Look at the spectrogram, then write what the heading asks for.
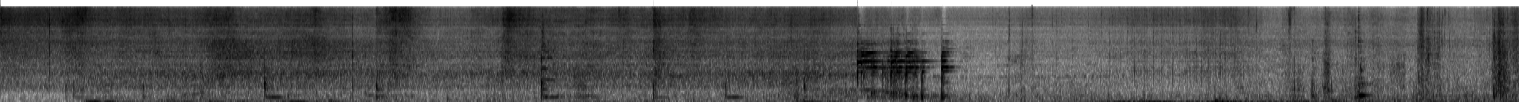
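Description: Stir fry sizzling in a pan, with scattered clicks and knocks from stirring. About nine seconds in comes a brief high-pitched squeak, and the sizzle then drops lower for a few seconds before building again.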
